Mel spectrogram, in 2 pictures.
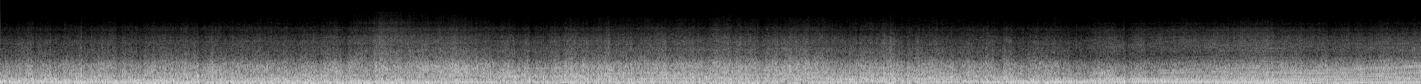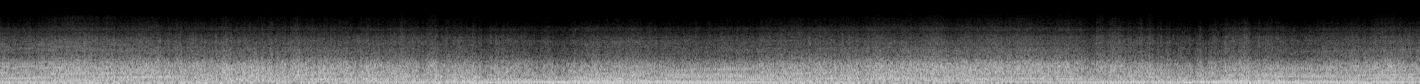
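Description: KTM V-twin motorcycle engine at road speed, its revs rising and falling again and again through the bends, with wind rushing over the microphone.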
